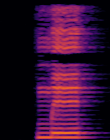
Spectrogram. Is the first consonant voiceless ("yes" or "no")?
no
